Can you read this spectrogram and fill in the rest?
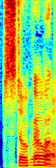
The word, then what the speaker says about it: Stokoe: James Stokoe.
